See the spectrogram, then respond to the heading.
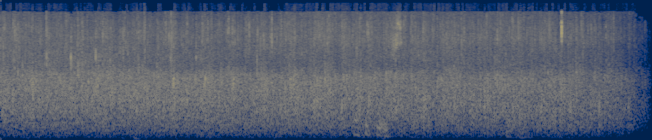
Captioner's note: applause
